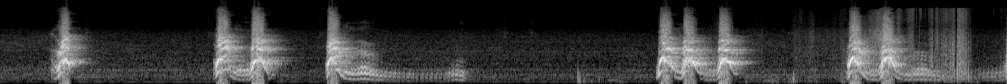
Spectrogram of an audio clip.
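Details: Buddy, a pet dog, barking at his own reflection in a mirror: sharp single and doubled barks in bursts, some trailing into a brief growl, with quiet gaps between volleys.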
